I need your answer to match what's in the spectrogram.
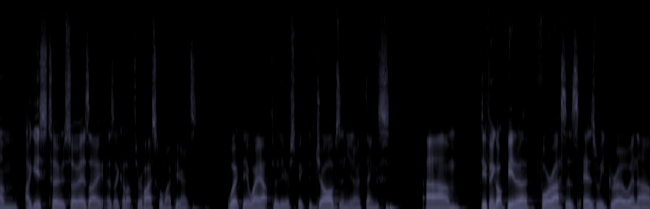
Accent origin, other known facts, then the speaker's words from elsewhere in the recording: Christchurch, Canterbury, New Zealand; I was born here in Christchurch, beautiful city, love the city. Born in a family of four, so mum, dad, brother. Born in the fantastic suburb of Lynwood.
